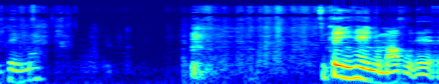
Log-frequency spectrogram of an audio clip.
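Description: Paper crinkles as it is handled.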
